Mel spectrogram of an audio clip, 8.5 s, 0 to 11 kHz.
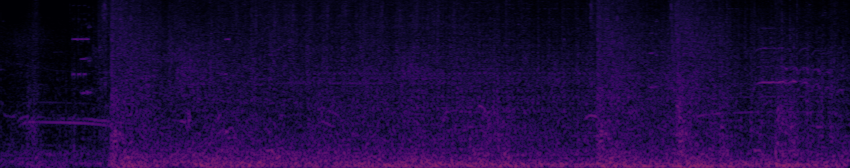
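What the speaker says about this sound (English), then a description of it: "That was a horse." A horse in the game Team Fortress 2 Mann vs. Machine gives a brief whinny at the start, then a loud sustained rumble of explosions and gunfire takes over.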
